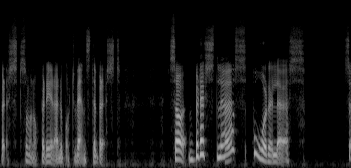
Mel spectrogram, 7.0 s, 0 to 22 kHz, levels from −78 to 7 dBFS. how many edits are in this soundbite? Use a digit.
1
